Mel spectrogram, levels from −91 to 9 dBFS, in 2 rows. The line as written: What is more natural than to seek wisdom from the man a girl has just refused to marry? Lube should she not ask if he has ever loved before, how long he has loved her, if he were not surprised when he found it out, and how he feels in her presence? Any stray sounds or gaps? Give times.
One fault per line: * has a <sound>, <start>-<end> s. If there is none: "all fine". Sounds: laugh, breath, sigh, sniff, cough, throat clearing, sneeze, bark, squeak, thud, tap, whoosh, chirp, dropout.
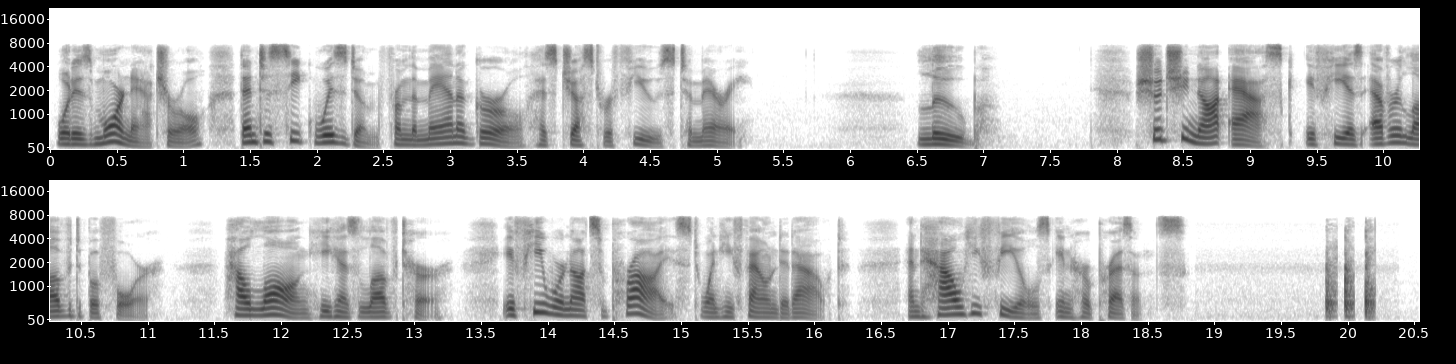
* has a thud, 19.8-20.2 s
